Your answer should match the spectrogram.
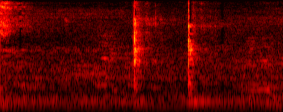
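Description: Two light metallic clinks about half a second apart, from hand tools such as pliers working at a drainpipe, over a faint steady hum.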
